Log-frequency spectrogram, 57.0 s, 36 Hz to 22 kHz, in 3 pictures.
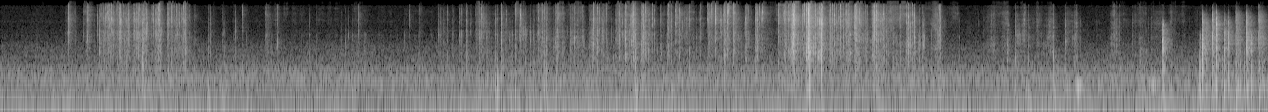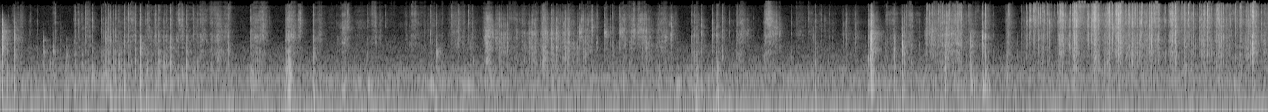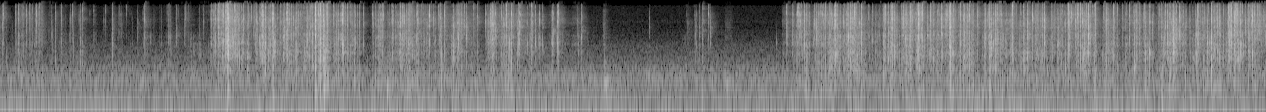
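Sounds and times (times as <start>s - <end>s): stickers crinkling and tearing: 6.2s - 14.1s, 25.4s - 46.8s, 49.8s - 57.0s.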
